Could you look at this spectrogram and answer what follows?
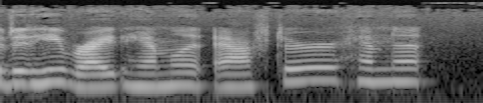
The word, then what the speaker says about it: Hamnet: The name Hamnet, which is the title of the book, I guess was interchangeable historically with Hamlet.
